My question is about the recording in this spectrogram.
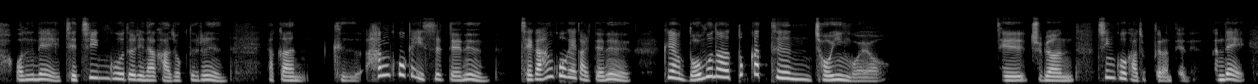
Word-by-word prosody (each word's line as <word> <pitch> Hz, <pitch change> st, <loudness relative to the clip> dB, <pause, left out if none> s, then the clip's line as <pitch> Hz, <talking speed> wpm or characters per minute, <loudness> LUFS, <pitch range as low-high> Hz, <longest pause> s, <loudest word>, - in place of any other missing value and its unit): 어느 205 Hz, +2 st, 0 dB
네 225 Hz, -6 st, +1 dB
제 210 Hz, -, +1 dB
친구들이나 245 Hz, -7 st, 0 dB
가족들은 180 Hz, 0 st, -3 dB, 0.4 s
약간 185 Hz, -2 st, -1 dB, 0.3 s
그 180 Hz, -1 st, -9 dB
한국에 435 Hz, -1 st, +2 dB
있을 240 Hz, -4 st, -2 dB
때는 195 Hz, -4 st, -1 dB, 0.3 s
제가 225 Hz, +1 st, +4 dB
한국에 360 Hz, +4 st, +2 dB
갈 225 Hz, -8 st, -1 dB
때는 190 Hz, -1 st, 0 dB, 0.3 s
그냥 295 Hz, -8 st, +3 dB
너무나 330 Hz, -, +5 dB
똑같은 315 Hz, -, +1 dB
저인 210 Hz, -1 st, +3 dB
거예요 160 Hz, -1 st, -7 dB, 1.1 s
제 190 Hz, 0 st, 0 dB
주변 185 Hz, -2 st, +1 dB, 0.2 s
친구 310 Hz, -4 st, +1 dB
가족들한테는. -, -, -6 dB, 0.2 s
근데 220 Hz, -4 st, +1 dB
220 Hz, 270 characters per minute, -22 LUFS, 190-290 Hz, 1.1 s, 너무나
